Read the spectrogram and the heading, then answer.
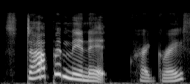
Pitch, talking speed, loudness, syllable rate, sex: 230 Hz, 160 wpm, -18 LUFS, 5.2 syllables/s, female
